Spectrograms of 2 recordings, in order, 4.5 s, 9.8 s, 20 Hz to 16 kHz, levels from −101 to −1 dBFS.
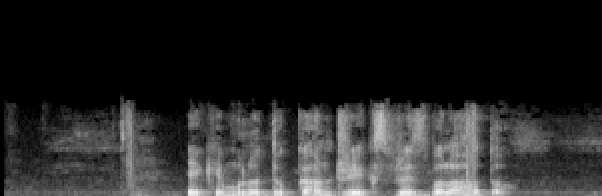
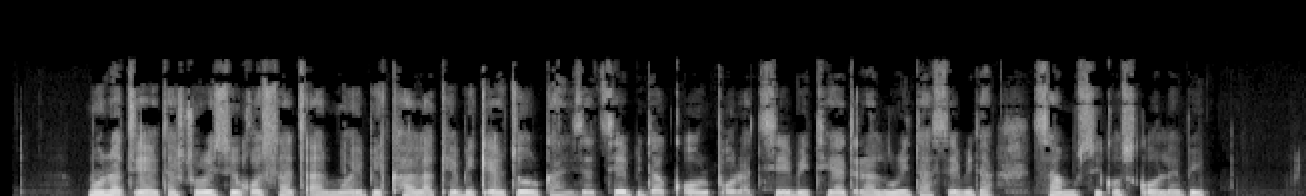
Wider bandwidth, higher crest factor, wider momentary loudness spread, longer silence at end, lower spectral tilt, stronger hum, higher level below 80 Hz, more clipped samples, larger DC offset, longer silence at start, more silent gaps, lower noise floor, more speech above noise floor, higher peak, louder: second, 7.8 kHz vs 11.5 kHz; about the same, 18 dB vs 22 dB; first, 23 LU vs 9 LU; about the same, 0.75 s vs 0.75 s; about the same, -5.5 dB/octave vs -4.5 dB/octave; neither; first, -48 dBFS vs -72 dBFS; neither; neither; first, 0.95 s vs 0.65 s; neither; second, -60 dBFS vs -65 dBFS; about the same, 43 dB vs 41 dB; about the same, -2 dBFS vs -4 dBFS; first, -18 LUFS vs -25 LUFS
